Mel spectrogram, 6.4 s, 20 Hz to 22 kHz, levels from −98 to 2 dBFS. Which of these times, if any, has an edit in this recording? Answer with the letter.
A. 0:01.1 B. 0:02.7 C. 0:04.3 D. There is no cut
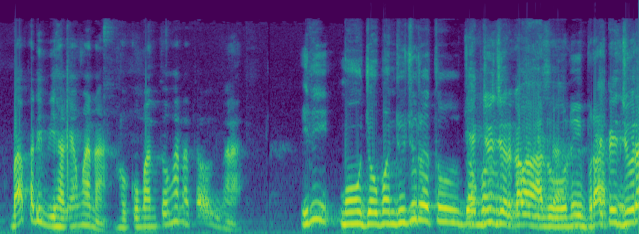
B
